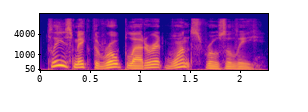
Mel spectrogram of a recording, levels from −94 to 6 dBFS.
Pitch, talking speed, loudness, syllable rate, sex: 165 Hz, 210 wpm, -17 LUFS, 5.6 syllables/s, female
